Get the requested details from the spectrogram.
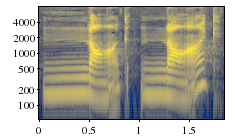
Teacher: Notice that K is silent.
